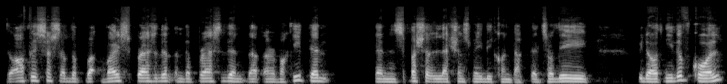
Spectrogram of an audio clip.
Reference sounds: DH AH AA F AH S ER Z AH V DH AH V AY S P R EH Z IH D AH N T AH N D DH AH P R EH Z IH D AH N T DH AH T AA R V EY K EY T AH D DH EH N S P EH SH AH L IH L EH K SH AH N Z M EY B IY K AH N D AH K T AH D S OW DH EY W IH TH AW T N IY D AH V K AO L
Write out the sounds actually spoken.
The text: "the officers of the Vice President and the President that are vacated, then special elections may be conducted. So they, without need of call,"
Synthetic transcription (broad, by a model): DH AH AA F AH S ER S AH V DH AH V AY S P R EH S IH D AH N T AH N D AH P R EH S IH D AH N T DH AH T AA R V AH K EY T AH D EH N S P EH SH AH L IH L EH K SH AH N S M EY B IY K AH N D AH K T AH D S OW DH EY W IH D AW T N IY D AH V K AO L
